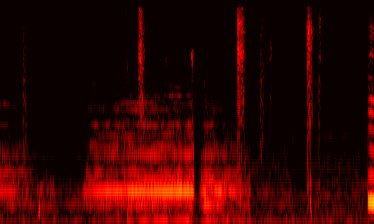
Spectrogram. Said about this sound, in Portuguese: Tá passando um trem.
